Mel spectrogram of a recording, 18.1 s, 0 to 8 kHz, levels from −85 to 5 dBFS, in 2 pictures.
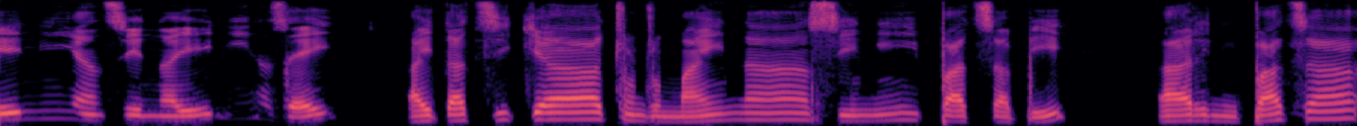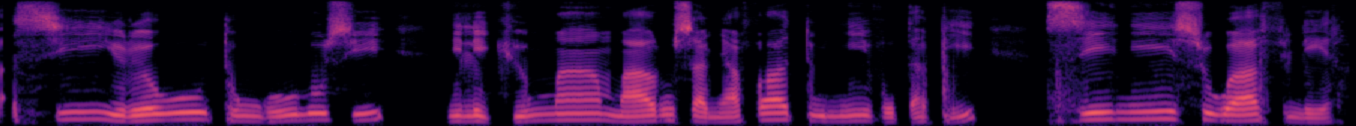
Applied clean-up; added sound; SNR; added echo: none; none; none; none.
